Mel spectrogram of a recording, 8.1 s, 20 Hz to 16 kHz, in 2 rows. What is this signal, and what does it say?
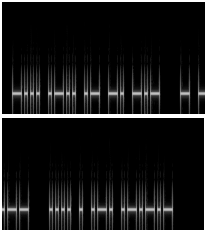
Morse code, heard as a keyed tone, about 20 wpm, 700 Hz. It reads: BLANK TO HER.
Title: Sentences from Top 1500 Words 20wpm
